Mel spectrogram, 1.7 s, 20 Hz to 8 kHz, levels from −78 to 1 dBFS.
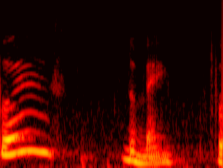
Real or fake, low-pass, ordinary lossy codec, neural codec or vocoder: real; none; none; none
